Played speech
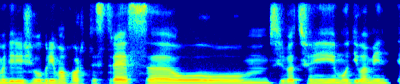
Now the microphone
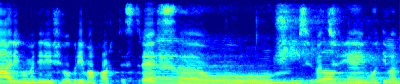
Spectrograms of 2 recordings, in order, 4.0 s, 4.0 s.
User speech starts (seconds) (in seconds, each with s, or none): 1.5 s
